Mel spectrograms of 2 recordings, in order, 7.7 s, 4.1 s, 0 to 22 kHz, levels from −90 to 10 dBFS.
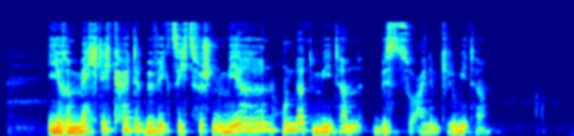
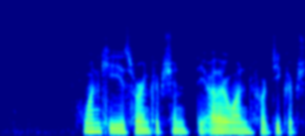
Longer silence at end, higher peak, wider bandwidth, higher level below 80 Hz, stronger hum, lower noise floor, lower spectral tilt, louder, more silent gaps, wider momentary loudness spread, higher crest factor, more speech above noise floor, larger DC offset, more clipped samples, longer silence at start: first, 1.15 s vs 0.05 s; first, -2 dBFS vs -18 dBFS; first, 11.5 kHz vs 7.6 kHz; first, -54 dBFS vs -74 dBFS; neither; second, -76 dBFS vs -84 dBFS; second, -6 dB/octave vs -9.5 dB/octave; first, -22 LUFS vs -38 LUFS; neither; first, 13 LU vs 10 LU; about the same, 20 dB vs 20 dB; first, 55 dB vs 47 dB; neither; neither; second, 0.65 s vs 1.1 s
